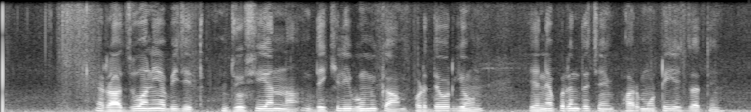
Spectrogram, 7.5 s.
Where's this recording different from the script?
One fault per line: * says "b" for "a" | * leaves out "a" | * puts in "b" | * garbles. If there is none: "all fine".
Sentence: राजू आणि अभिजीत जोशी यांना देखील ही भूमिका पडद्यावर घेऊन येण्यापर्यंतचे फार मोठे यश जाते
all fine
